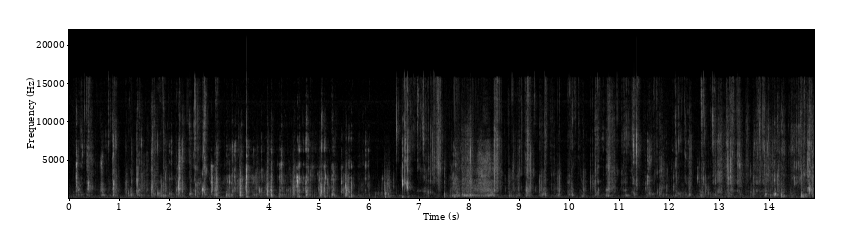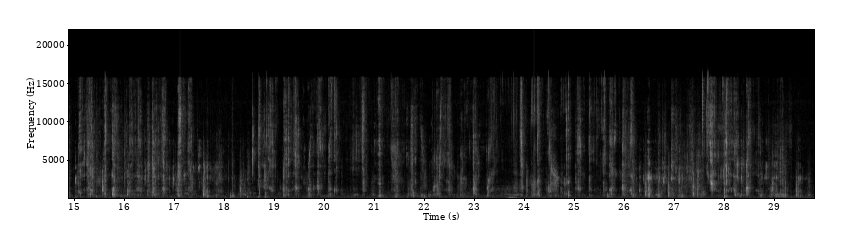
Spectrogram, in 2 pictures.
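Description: Close-miked chewing and crunching of crusty pizza crust and crinkle-cut fries, a steady run of irregular crackly bites and mouth sounds.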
